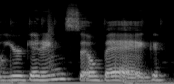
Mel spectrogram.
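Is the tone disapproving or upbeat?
disapproving. It is said in a flat, disapproving tone. The remark passes judgment. "It was like, wow"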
